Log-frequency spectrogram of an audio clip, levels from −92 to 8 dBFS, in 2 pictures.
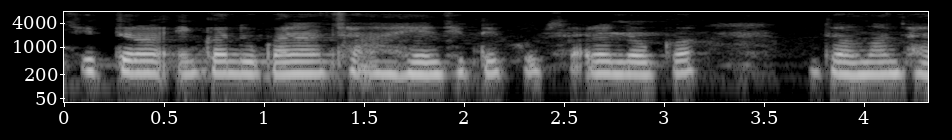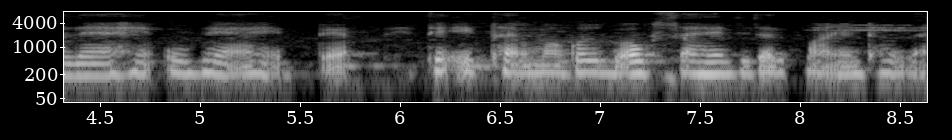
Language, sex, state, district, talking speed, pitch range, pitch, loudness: Marathi, female, Maharashtra, Nagpur, 160 wpm, 215-230 Hz, 220 Hz, -26 LUFS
